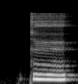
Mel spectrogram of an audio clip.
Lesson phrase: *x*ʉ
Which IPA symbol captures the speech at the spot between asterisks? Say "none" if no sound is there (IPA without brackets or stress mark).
k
